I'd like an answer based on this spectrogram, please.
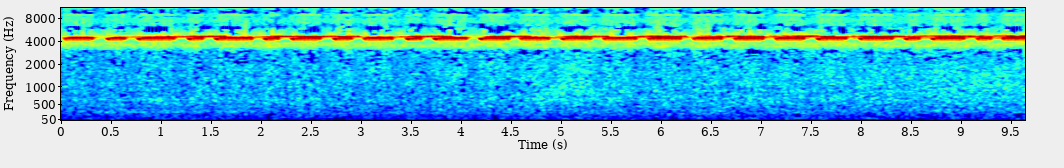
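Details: High-pitched insect chirping in quick, regular pulses that run together into an almost continuous shrill trill, holding steady in level throughout.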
